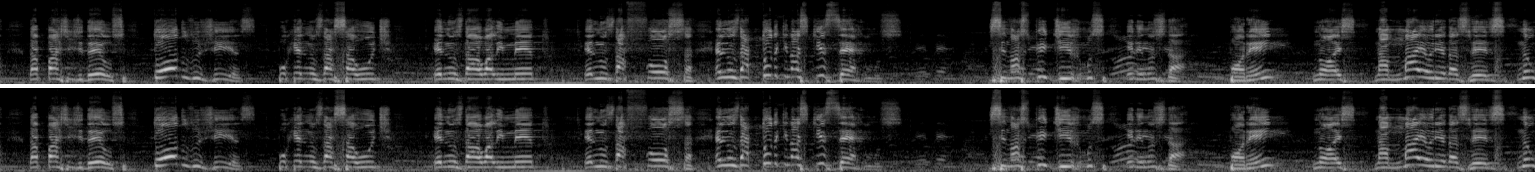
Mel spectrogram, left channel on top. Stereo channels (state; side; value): identical; both; correlation 1.00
